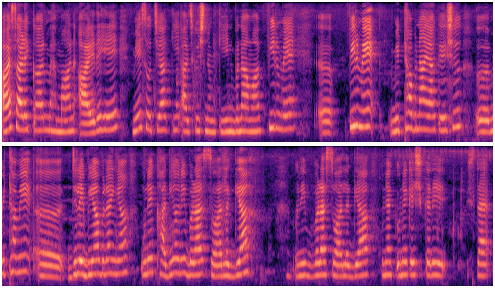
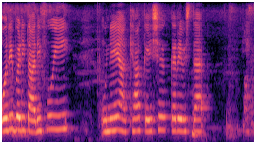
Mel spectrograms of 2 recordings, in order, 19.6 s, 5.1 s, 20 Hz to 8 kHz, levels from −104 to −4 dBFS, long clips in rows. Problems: constant background noise, background conversations at intervals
